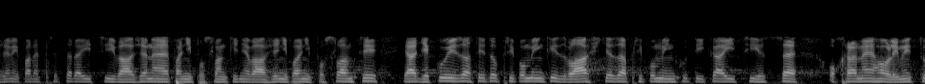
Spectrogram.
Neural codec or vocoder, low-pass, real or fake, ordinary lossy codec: none; 3.6 kHz; real; Opus, 24 kbps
